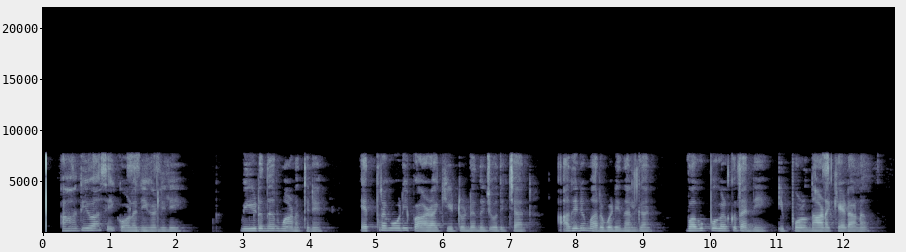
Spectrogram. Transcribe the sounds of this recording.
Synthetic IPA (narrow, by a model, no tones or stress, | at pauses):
aːd̪iʋaːsiko̞ːɭɐniɣɐɭile̞ | ʋiːɽɨnirmaːɳɐt̪ːinɨ | et̪rɐɣo̞ːɽipaːɻaːkːijiʈːuɳɖe̞nːɨt͡ɕo̞ːd̪ʱit͡ɕːaːl | ɐ̰ðinɨmɐrubɐɽinɐlkaːn | ʋɐɣupːuɣɐɭkɨt̪ɐnːe̞ipːo̞ːɭnaːɳɐkːeːɽaːɳɨ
